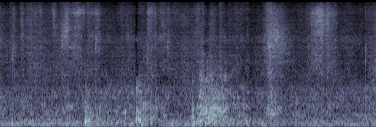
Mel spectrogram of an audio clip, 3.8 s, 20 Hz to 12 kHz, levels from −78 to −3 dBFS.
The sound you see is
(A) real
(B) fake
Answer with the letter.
B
